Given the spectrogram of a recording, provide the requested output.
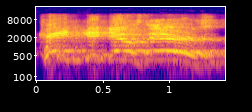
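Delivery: high, loud yell up the stairs, drawn out; wife yelling. Retold or imitated. Mom yelling to her son to come downstairs. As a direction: call the kid down like a mom at full volume. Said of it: "my wife was like".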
